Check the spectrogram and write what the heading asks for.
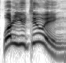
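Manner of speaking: the prince tries to sound royal and in charge; regal royal tone. Acted. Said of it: "in his most regal and royal tone he could muster".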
